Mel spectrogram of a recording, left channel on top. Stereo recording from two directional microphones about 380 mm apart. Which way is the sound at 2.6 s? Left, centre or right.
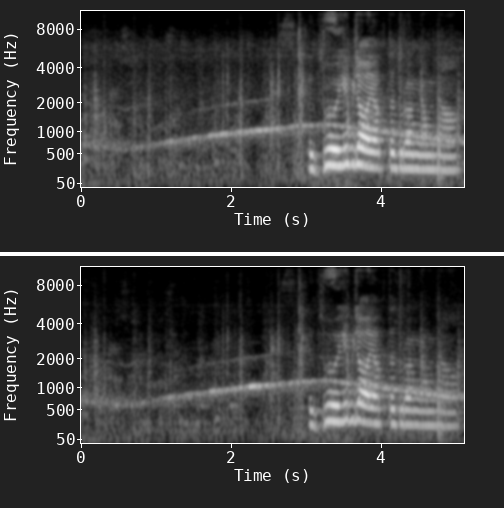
Left.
